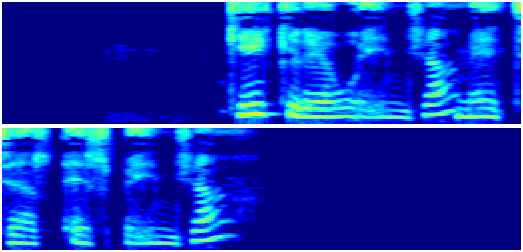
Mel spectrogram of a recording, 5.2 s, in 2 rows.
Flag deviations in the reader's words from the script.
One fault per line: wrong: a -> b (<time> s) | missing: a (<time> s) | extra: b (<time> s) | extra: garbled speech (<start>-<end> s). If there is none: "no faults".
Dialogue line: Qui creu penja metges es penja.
no faults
